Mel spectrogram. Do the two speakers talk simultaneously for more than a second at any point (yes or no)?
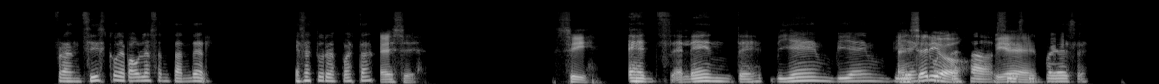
yes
